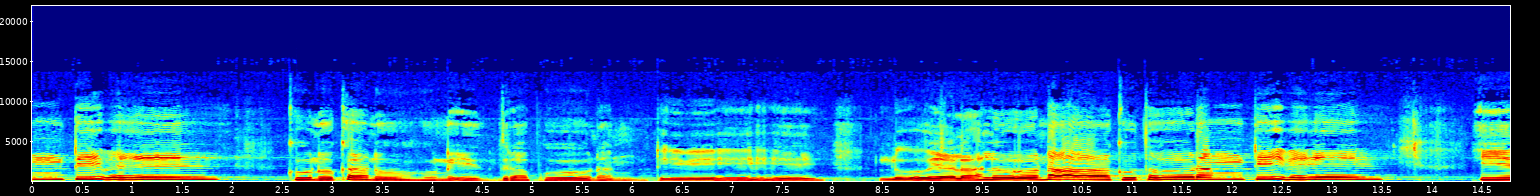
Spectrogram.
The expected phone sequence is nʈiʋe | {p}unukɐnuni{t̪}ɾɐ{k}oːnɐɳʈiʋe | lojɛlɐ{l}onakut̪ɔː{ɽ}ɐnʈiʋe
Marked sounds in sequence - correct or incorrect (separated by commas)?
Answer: incorrect, incorrect, incorrect, correct, correct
